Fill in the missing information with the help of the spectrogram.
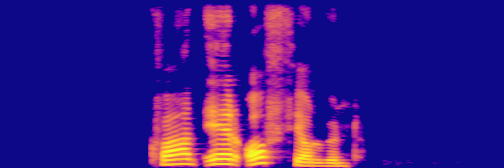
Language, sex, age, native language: Icelandic, female, 50-59, Icelandic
